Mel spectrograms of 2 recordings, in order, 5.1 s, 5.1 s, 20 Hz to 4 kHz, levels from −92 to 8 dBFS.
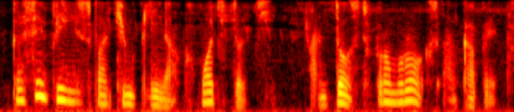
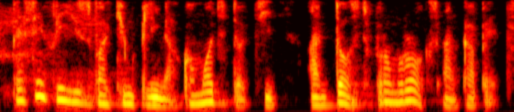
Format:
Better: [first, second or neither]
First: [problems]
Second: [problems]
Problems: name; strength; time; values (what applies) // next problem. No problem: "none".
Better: second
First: noise reduction (neural separator model SepFormer WHAM!)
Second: none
